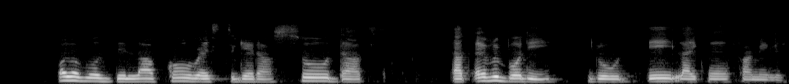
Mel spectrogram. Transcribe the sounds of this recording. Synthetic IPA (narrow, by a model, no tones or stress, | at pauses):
ɔlɔvɔs̬delavkɔ̃nɹɛstːuɡɛdasodat | ð̥atɛvɹibɔdi | wod̥elaɪkwɔ̃nfamili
